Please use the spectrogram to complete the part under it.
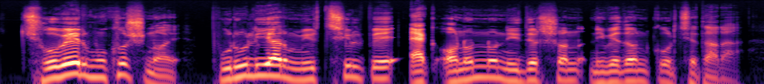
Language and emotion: Bengali, neutral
